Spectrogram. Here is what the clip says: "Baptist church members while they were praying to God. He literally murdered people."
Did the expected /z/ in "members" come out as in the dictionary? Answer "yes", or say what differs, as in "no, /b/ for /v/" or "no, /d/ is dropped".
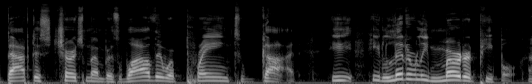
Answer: yes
